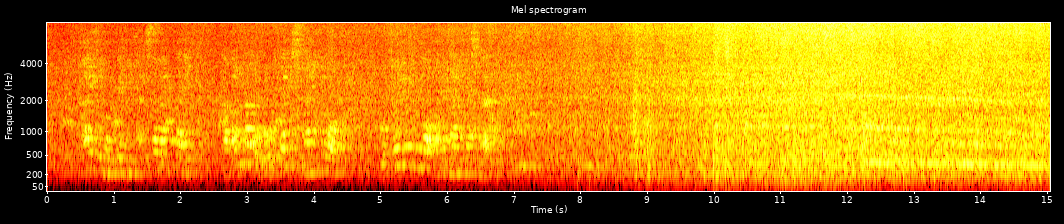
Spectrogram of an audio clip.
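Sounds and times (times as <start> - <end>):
faint train whine: 0.0 - 15.0
train wheels rumbling on rail: 7.4 - 15.0.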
